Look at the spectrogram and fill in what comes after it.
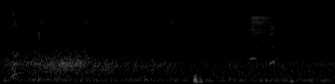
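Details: Five-week-old Bouvier des Flandres puppies playing with their mother in a garden; faint, brief high whimpers and a soft thud over steady quiet background hiss.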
